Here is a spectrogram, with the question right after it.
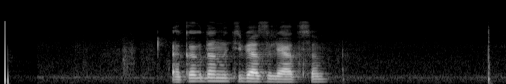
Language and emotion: Russian, neutral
